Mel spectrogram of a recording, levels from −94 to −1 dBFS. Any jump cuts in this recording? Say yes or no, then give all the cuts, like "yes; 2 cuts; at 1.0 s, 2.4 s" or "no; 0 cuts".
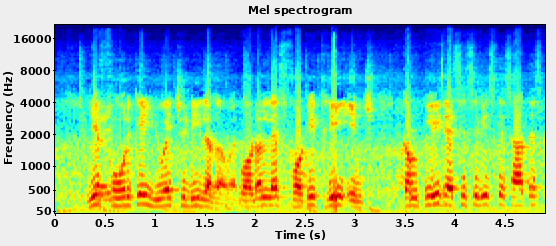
yes; 1 cut; at 1.8 s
